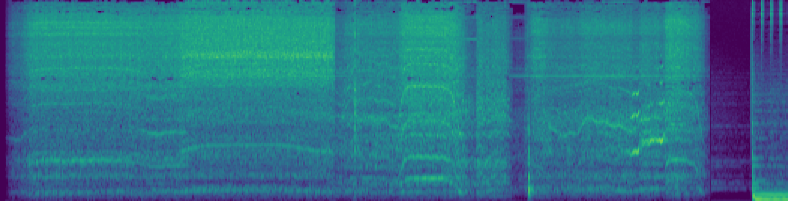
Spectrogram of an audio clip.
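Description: Power drill boring into an MDF subwoofer box panel, its motor whine shifting pitch several times as speed and load change. There is a sharp knock about seven seconds in, and the drill stops just before the end.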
